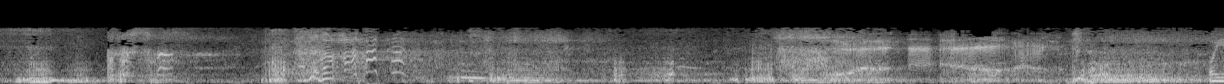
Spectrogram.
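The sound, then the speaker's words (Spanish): Loud, rough snoring of a sleeper, sent in as a recording, with partial airway obstruction: harsh rattling breaths that keep swelling and fading in strength across a continuous stretch, with no clear pauses between them; at first the breathing out is labored. “No, bueno, aquí hay, hay dos tipos de, apnea, la que es total, y esto nos está indicando una obstrucción parcial. Si se dan cuenta, va cambiando la intensidad del ronquido.”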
